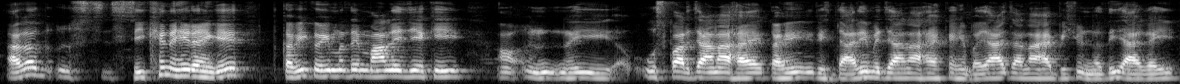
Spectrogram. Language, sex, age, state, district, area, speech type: Hindi, male, 60+, Uttar Pradesh, Ghazipur, rural, spontaneous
